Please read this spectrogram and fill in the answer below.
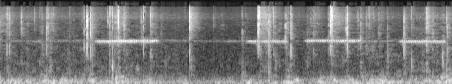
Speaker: if you can hear like a squealing noise in the background I'm sorry if no one's heard it's just my pipes because it's an older home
